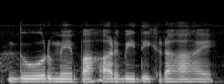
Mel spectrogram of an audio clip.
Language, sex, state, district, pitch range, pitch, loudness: Hindi, male, Assam, Kamrup Metropolitan, 125-135 Hz, 130 Hz, -18 LUFS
